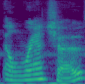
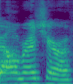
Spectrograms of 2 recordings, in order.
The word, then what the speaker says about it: El Rancho: We had quite the day, but we started out with a prompt uh back in the um El Rancho. See, I said it right. I didn't say El Rancherero for one hotel, which was so cool in Gallup.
